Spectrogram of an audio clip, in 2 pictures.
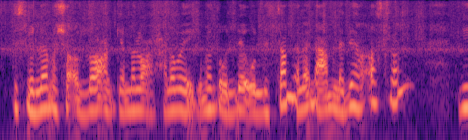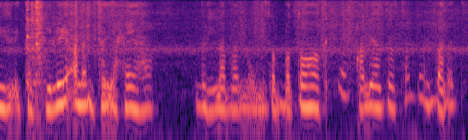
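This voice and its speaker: This woman rushes through her words very fast. Behind her, noticeable background noise can be heard. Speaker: home cook. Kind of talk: cooking tutorial. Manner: halting.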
